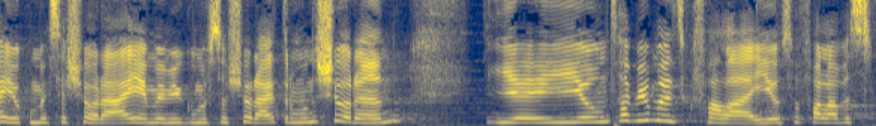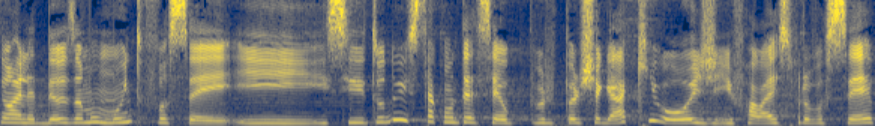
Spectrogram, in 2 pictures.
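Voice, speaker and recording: Lady telling her faith story, earnest and emotional, echoey with quiet music. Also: on the high side. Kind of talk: personal faith testimony. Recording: long reverb, soft music behind.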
